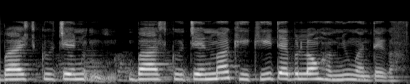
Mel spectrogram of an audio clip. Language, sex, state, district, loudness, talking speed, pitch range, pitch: Wancho, female, Arunachal Pradesh, Longding, -15 LUFS, 205 wpm, 230-245 Hz, 240 Hz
